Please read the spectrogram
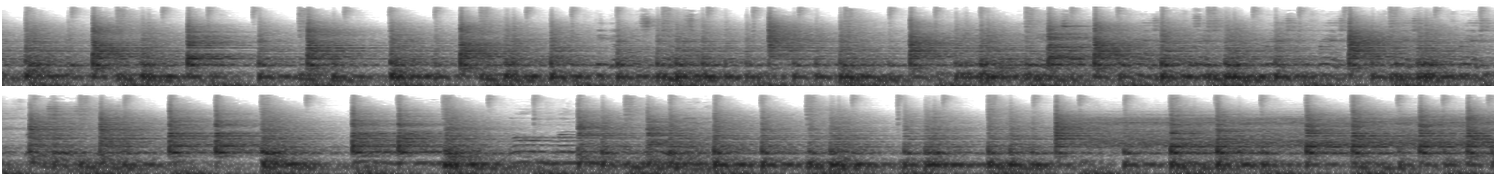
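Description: Solo drums played with sticks on a multi-percussion setup, a dense run of quick, sharp strokes, over a steady low drone.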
